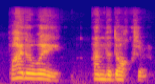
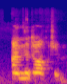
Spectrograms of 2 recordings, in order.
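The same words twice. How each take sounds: First: Tossed-off, softer mock of the line; offhand mock line. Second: Higher, flippant mock line; mock flat line. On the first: Mocking Jodie's Doctor announcing herself, offhand and flat. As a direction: drop it casually, no weight, trailing off. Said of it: "Even the way she said it". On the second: Mocking how Jodie's Doctor says her line, chirpy. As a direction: chirp it lightly as if it means nothing. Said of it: "It is simply".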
